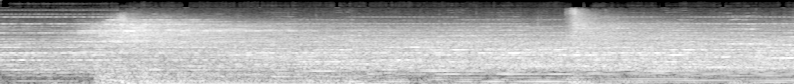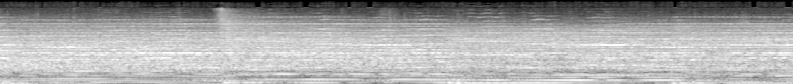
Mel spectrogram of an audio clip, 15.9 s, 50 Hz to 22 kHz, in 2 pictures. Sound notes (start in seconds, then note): 3.8 audience cheers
